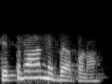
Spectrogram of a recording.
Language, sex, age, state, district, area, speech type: Odia, female, 60+, Odisha, Gajapati, rural, conversation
